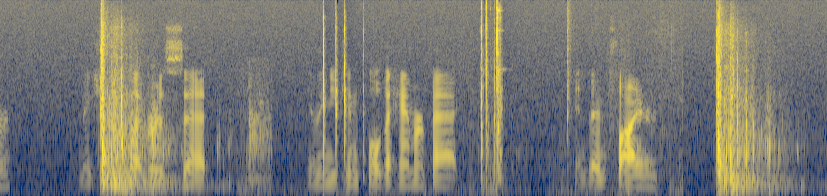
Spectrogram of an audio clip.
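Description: A rifle fires loud shots outdoors.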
